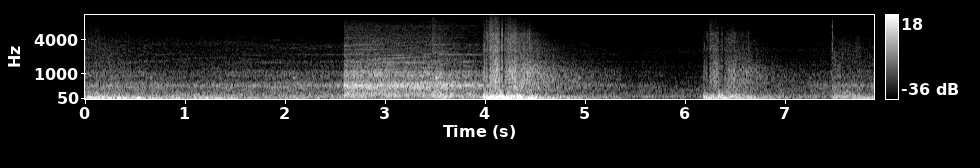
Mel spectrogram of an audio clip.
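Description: A tank engine rumbles steadily as the tracks roll.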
